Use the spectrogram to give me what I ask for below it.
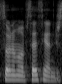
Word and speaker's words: Sona Movsesian: for you it was like no my name's Sonoma Obsession you just have to learn how to pronounce it and I I think that I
